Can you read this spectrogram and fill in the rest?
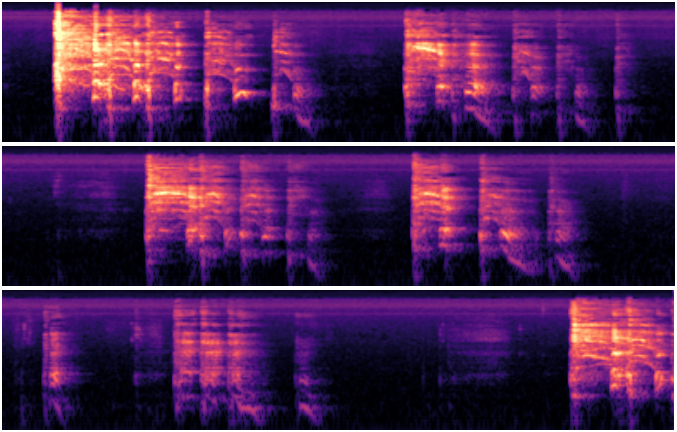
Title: Harsh Dry Coughing Fit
